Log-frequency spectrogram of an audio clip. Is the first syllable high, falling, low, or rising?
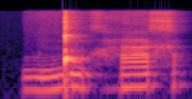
low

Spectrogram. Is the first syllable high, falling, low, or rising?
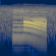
falling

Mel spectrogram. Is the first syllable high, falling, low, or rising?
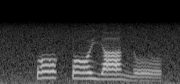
high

